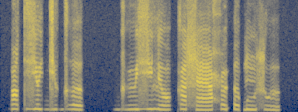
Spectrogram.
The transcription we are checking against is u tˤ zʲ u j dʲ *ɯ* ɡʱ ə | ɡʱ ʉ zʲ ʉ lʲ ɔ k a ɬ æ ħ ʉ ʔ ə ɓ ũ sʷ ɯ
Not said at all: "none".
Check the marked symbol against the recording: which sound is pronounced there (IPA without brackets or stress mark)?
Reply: ɯ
